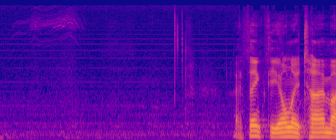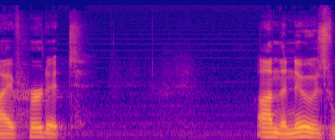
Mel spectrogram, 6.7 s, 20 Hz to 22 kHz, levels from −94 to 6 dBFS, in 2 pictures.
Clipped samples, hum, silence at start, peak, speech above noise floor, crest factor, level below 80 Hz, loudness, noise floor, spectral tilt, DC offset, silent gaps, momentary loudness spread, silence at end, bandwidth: under 0.1%; none; 2.4 s; -2 dBFS; 39 dB; 22 dB; -70 dBFS; -21 LUFS; -60 dBFS; -5.5 dB/octave; under 0.1%; none; 23 LU; 0 s; 18.5 kHz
